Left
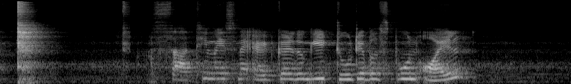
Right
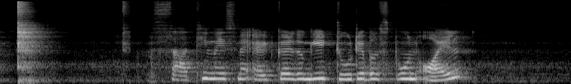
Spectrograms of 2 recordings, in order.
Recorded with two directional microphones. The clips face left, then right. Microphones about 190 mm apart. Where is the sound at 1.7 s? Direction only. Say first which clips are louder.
Right 12 dB; 30° right (ahead or behind); by 4.5 s 50° right (ahead or behind).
